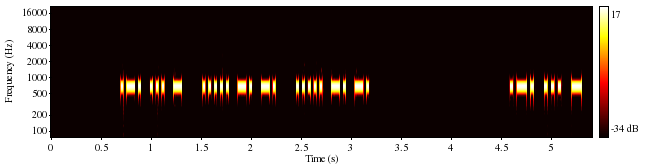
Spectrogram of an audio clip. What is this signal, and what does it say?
Morse code, heard as a keyed tone, about 42 wpm, 700 Hz. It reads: RST 5NN 5NN RST
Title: Speed-Racing Common QSO Phrases - 35wpm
